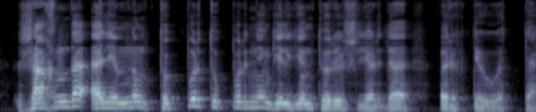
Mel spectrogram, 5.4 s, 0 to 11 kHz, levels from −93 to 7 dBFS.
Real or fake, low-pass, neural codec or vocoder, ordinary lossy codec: real; none; none; none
